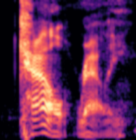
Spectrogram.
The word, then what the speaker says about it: Cal Raleigh: Kyle Raleigh, Cal Raleigh, excuse me, I don't know why I say it like Kyle, but Cal Raleigh, one for four with his ninth home run.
